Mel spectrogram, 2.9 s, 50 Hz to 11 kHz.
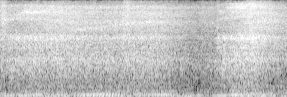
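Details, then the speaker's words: Ford 6.0 Power Stroke diesel at idle, cylinder number five not producing power per power balance test; deep lumpy uneven pulse with a recurring dropout: single-cylinder misfire on cylinder five (before fix). "you guys want to know what a misfire looks like here is what cylinder number five looked like when it wasn't producing any power and you can hear the sound of"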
